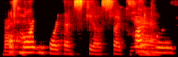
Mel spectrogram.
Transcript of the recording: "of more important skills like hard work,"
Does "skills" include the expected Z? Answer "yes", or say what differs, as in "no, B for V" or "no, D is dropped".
no, S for Z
